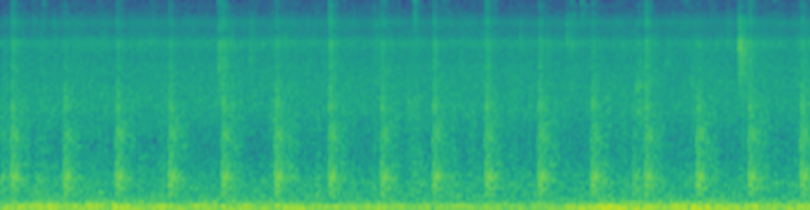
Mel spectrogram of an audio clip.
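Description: Steady rain with water dripping close by, a sharp drip about three times a second, over a steady low rumble.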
